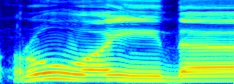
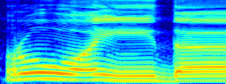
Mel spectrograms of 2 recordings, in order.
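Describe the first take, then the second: Both takes have the same delivery.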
